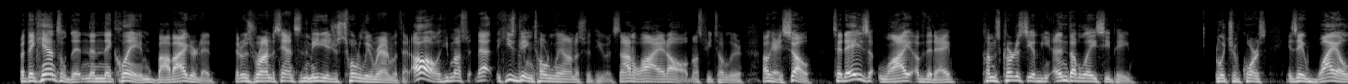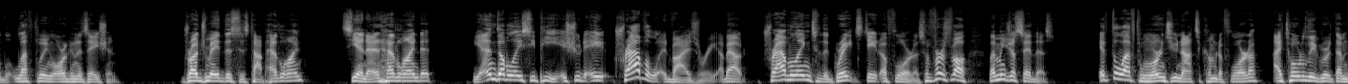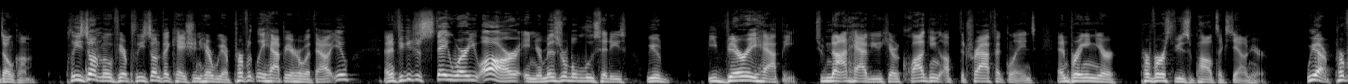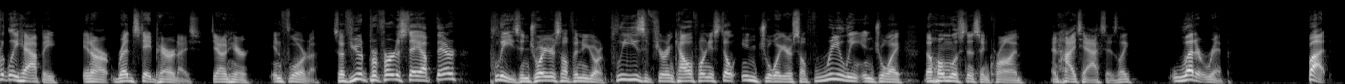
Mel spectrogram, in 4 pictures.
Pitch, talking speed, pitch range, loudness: 145 Hz, 240 wpm, 120-170 Hz, -17 LUFS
